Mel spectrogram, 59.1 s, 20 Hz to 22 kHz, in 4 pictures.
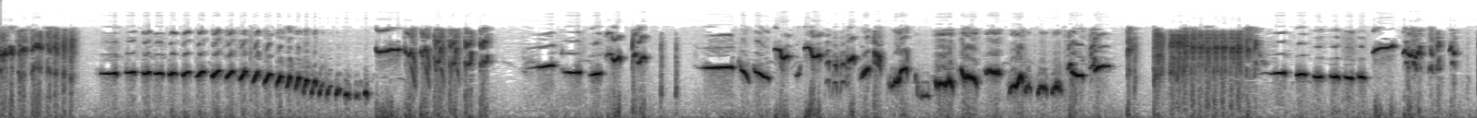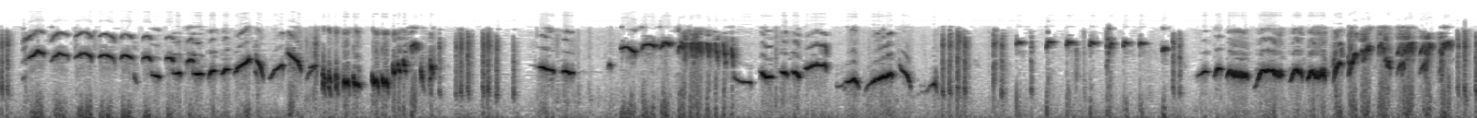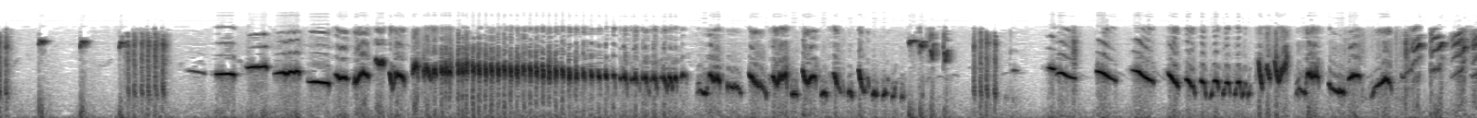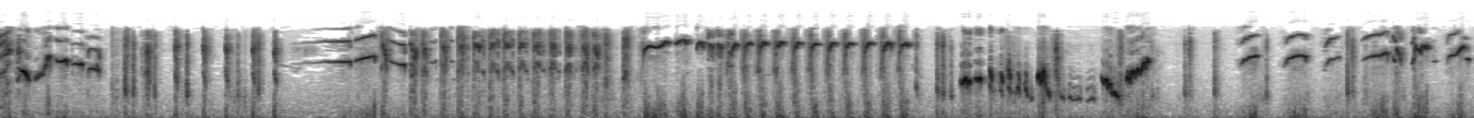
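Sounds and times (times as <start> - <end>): bird clicking chatter: 0.0 - 0.8, 2.4 - 5.0, 11.0 - 12.6, 17.5 - 23.0, 23.7 - 26.7, 27.4 - 31.4, 33.7 - 40.4, 41.6 - 59.0
bird singing varied song: 0.0 - 56.0, 56.6 - 59.0.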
